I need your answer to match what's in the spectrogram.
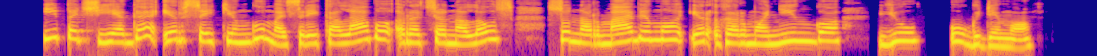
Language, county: Lithuanian, Klaipėda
